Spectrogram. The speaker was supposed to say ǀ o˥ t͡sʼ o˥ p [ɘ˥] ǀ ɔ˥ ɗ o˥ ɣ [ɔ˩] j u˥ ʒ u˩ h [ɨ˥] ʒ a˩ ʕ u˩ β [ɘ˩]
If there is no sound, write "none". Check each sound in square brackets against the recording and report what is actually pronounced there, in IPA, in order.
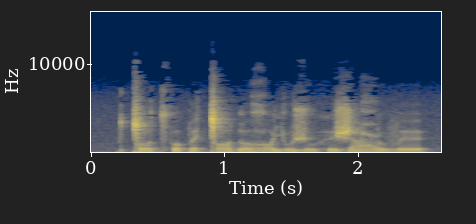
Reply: ɘ˥, ɔ˩, ɨ˥, ɘ˥

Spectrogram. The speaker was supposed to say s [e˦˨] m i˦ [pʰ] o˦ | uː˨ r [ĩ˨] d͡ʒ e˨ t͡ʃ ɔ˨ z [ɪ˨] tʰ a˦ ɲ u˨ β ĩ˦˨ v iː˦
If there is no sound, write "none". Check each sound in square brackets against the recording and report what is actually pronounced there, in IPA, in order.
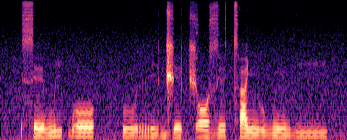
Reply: e˨, ɓ, i˨, ɪ˨

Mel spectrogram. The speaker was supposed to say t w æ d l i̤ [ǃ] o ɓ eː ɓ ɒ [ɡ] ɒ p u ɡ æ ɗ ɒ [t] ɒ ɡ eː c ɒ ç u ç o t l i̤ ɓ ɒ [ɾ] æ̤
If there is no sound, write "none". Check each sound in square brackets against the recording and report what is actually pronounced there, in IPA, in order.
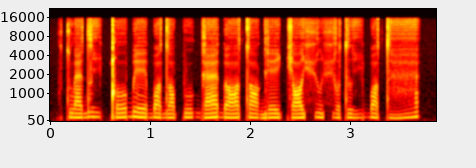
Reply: ǃ, d, t, t

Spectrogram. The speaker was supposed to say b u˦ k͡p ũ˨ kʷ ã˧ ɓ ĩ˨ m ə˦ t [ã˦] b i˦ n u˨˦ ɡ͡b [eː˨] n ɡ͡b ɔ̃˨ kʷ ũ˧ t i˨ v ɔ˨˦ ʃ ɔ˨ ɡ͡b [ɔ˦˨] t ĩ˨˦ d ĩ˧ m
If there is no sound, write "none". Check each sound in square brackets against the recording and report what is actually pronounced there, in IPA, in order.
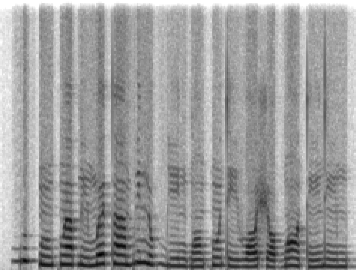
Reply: ã˦, iː˨, ɔ̃˦˨

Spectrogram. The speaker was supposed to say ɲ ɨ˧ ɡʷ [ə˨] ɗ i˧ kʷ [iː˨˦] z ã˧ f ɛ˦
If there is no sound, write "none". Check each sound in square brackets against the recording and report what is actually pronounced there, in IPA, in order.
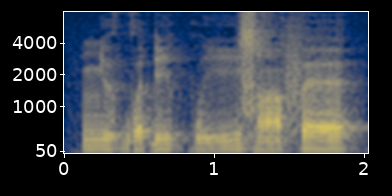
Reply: ə˧, iː˨˦

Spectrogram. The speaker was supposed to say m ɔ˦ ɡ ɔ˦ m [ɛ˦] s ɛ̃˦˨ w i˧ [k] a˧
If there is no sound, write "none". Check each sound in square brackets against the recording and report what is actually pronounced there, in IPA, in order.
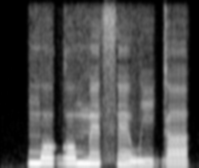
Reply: ɛ̃˦, ɡ

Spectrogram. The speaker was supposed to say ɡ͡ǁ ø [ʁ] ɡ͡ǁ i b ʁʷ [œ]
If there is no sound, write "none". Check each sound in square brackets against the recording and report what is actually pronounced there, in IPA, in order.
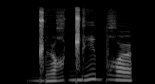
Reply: ʁ, œ

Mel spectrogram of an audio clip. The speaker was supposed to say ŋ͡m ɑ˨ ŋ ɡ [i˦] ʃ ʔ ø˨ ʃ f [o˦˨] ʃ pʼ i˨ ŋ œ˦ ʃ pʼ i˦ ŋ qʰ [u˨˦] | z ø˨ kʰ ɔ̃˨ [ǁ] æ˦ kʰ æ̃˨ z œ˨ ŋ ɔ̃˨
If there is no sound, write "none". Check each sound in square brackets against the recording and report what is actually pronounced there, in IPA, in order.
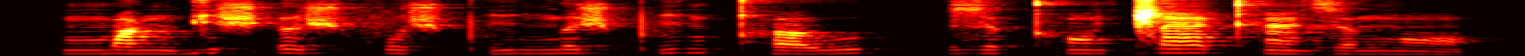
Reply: i˦, o˨, u˨˦, ǁ

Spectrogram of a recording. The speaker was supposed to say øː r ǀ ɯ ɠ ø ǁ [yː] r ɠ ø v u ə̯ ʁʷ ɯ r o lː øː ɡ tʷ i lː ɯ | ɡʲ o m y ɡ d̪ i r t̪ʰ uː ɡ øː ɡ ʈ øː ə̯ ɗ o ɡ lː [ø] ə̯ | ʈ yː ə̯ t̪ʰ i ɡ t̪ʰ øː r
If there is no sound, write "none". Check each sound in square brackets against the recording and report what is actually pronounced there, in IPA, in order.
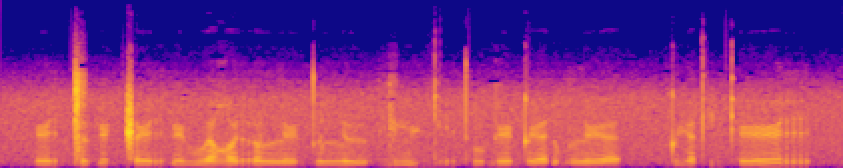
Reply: øː, ø

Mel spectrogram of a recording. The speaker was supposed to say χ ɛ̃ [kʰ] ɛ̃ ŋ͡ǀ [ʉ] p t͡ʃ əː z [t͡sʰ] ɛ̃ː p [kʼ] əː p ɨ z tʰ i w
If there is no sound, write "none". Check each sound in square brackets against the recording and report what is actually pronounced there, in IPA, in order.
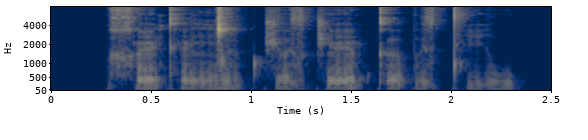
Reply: kʰ, ʉ, t͡ʃ, kʼ

